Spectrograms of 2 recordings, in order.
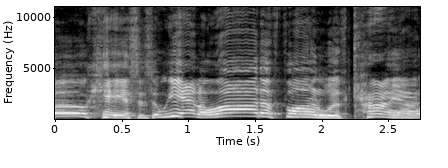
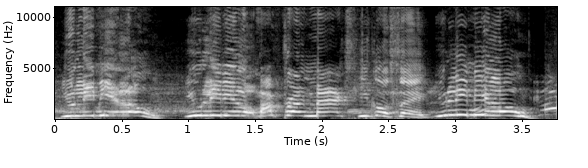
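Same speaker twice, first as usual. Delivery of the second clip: high-pitched indignant cartoon rabbit; Snowball; 6 semitones higher, faster than usual. Rabbit with friend Max warning Kion off, indignant. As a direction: squawk back as a feisty toy rabbit. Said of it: "to leave Snowball alone".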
